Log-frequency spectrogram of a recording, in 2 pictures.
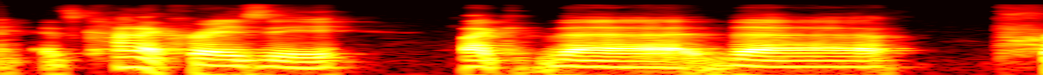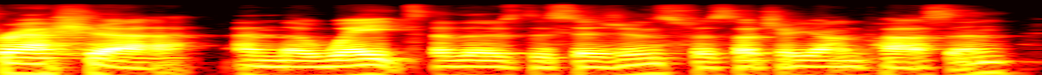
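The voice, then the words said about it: British accent. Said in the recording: “you can probably tell from my accent, being from the UK”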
